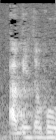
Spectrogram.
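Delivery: A Di Đà Phật as Chinese "a-mi-to-fu"; phát âm kiểu Tàu. Shown as a demonstration. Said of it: "rõ ràng". (đọc A Di Đà Phật thành "a-mi-tô-phu")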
